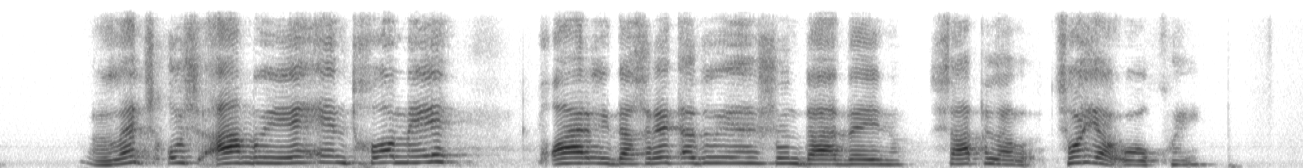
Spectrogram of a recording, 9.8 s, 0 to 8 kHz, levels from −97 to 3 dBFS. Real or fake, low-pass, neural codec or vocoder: fake; 7.2 kHz; autoencoder, 48 kHz, 32 numbers a frame, DAC-VAE, trained on Japanese speech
